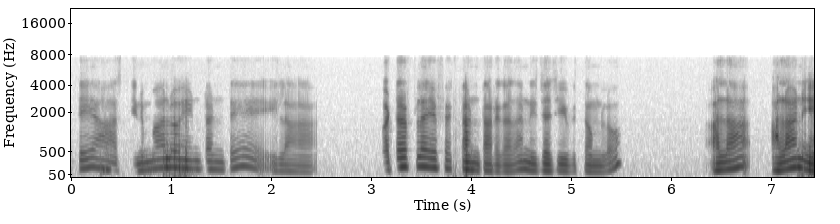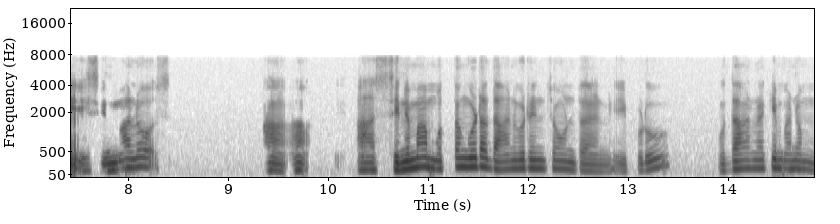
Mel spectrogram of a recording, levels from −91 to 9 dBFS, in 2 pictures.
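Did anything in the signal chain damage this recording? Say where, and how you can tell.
Yes: bit errors on an ADPCM link, at the transmission stage, at 0.92–1.17 s, 3.77–4.07 s, 7.27–7.51 s, 10.55–10.61 s and 14.39–14.54 s. Each burst brings pops and a rough, gritty texture with brief jumps in level. A flipped bit corrupts the decoder's step size and predictor state, so the disturbance rings on past the bit itself. The error rate is well under one percent. The wideband coding between bursts sounds like full-rate G.722, clear up to about 7 kHz.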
